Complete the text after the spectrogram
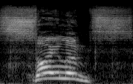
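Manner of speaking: thunderous, booming giant shout, very high-pitched. Narrator voicing giants who yell together at travelers, a booming yell. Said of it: "Together they yell boomingly".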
